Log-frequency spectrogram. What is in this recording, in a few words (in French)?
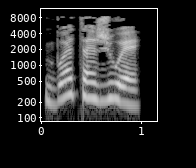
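"boite a jouets", French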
